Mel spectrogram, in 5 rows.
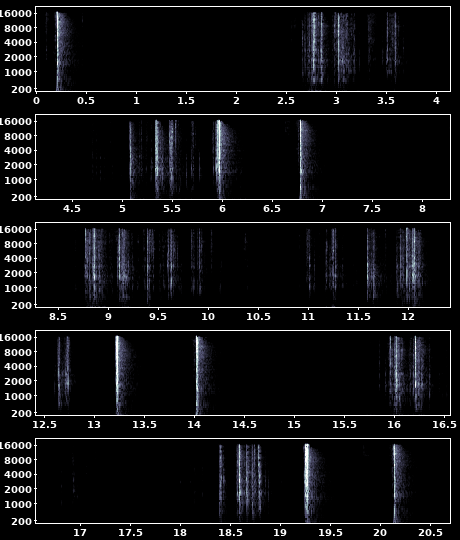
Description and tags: tape cassette machine Tascam 424mkiii insert eject
Cassette insert and eject sounds for the listed cassette recorder
cassette, sfx, button, machine, tape, AudioDramaHub, sound-design, postproduction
